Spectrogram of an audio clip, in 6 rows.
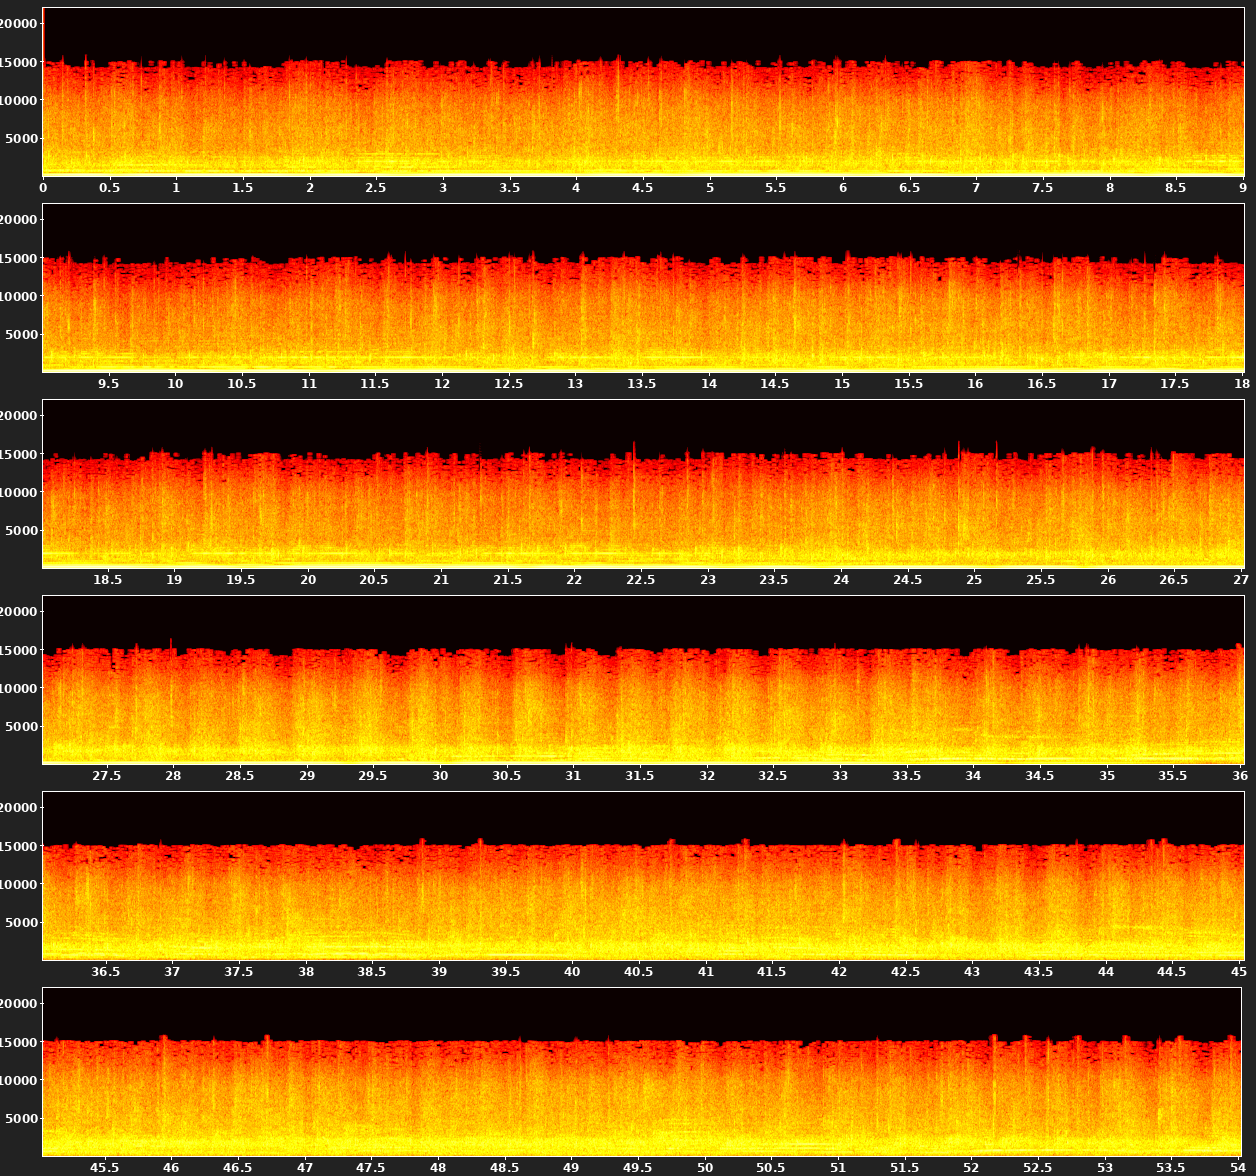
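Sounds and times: held pulsing note of song: 0:00.0 - 0:40.1
audience applause: 0:00.0 - 0:54.0.

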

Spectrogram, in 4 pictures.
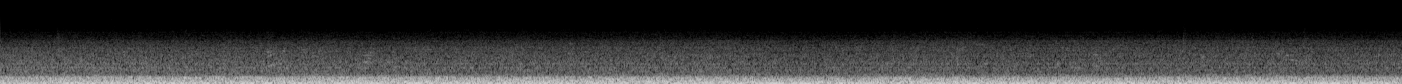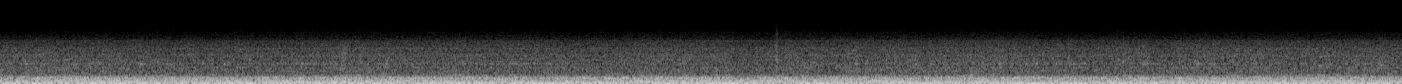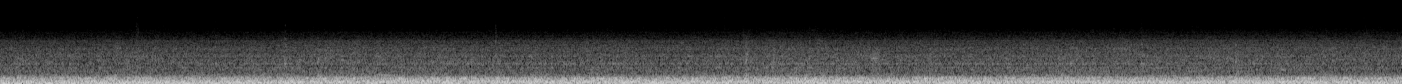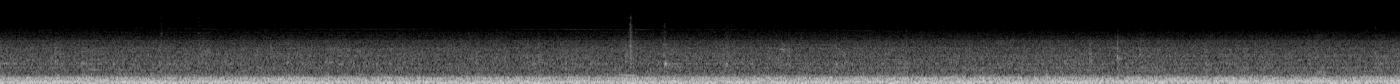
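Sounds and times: airplane cabin engine noise: 0:00.0 - 0:56.0.

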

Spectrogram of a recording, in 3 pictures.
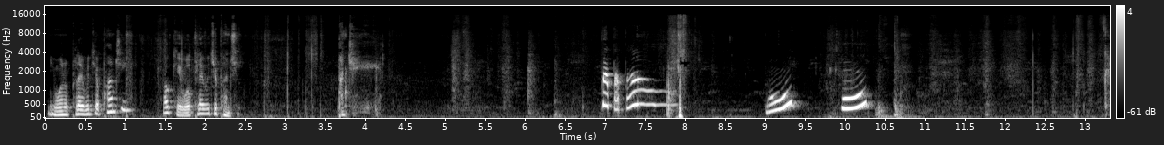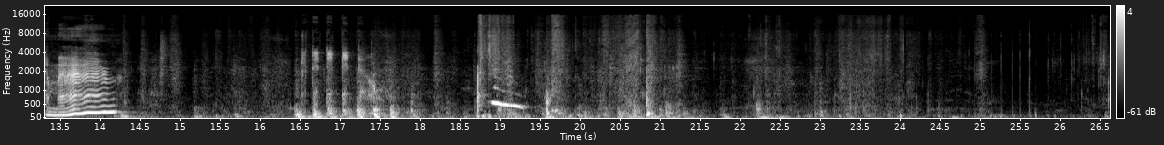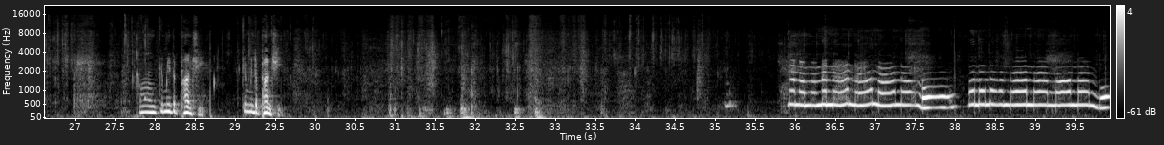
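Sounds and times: dog scuffling with plush toy: 0:17.3 - 0:25.2.

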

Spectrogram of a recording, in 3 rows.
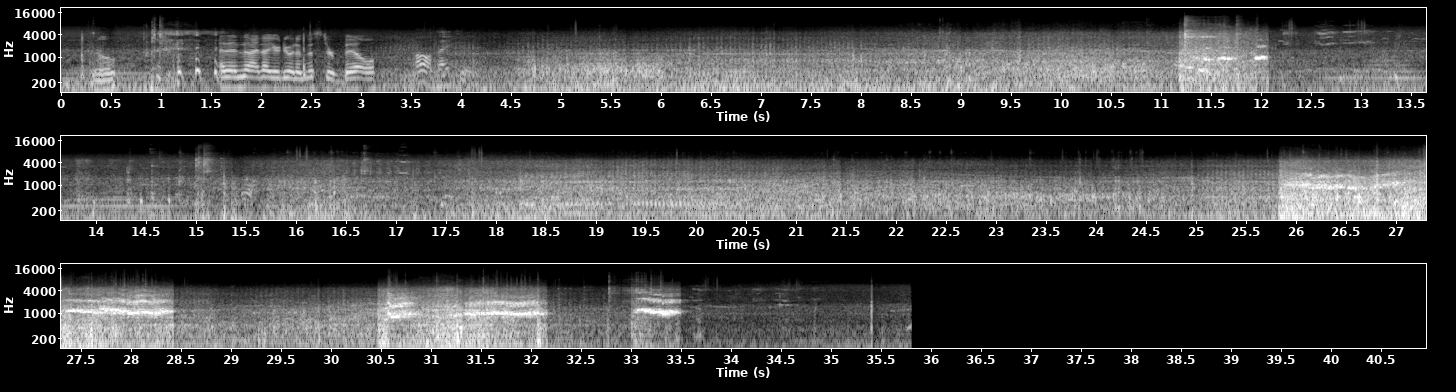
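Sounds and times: golf cart driving fast: 0:00.0 - 0:35.8
tyres squealing: 0:11.1 - 0:18.7, 0:25.8 - 0:28.5, 0:30.3 - 0:35.0.

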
